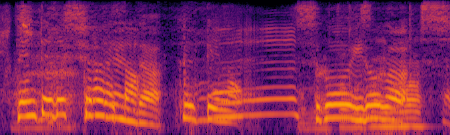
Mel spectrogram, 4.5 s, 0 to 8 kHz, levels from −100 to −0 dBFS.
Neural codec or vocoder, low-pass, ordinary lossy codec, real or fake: none; 7.2 kHz; Opus, 24 kbps; real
